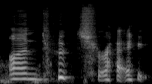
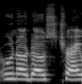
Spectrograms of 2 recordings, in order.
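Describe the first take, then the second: First: UNDO TREY said slowly, French 'un, deux' into Spanish 'tres'; accidental French version. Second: UNO DOS TREY with Spanish number words; Spanish version. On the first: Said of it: "I just did the French version". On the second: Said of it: "or Uno Dos Trey, whatever it is". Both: Real, not acted.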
